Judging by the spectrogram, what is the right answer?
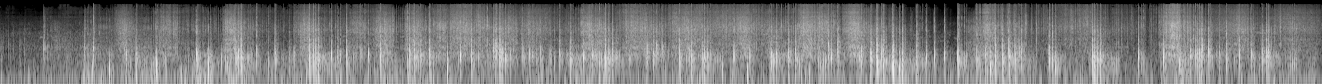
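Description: Many consumer fireworks going off together: a dense, irregular run of bangs, pops and crackling from aerial bursts and spark fountains, with no pause.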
